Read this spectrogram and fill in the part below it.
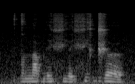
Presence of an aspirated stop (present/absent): absent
